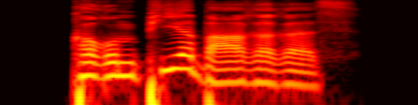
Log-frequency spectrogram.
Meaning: strong/mixed nominative/accusative neuter singular comparative degree of korrumpierbar
- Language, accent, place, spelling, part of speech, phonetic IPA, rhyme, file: German, Germany, Berlin, korrumpierbareres, adjective, [kɔʁʊmˈpiːɐ̯baːʁəʁəs], -iːɐ̯baːʁəʁəs, De-korrumpierbareres.ogg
